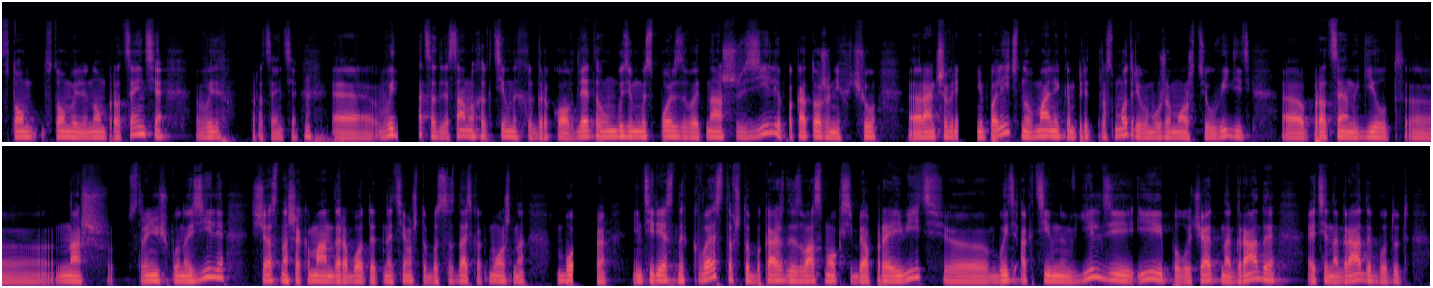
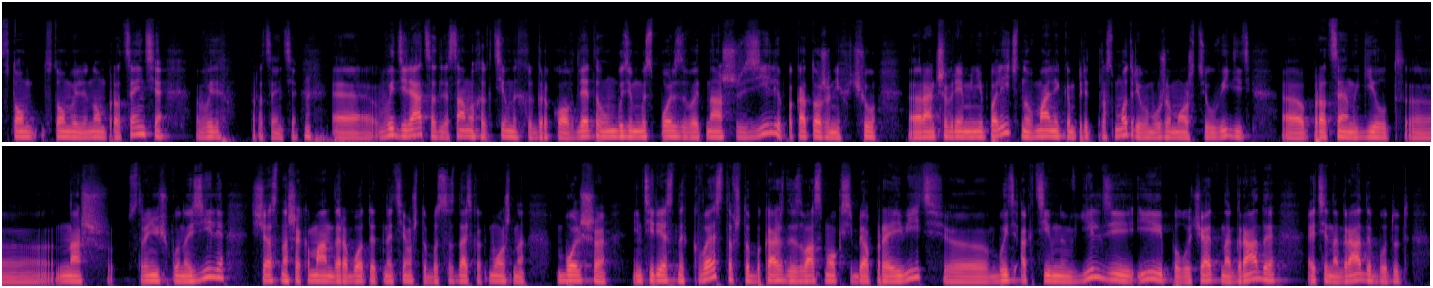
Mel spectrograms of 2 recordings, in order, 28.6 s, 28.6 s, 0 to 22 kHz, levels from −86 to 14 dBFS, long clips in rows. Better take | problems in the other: second | audio cutting out; at 4 s, at 9.5 s and at 20 s

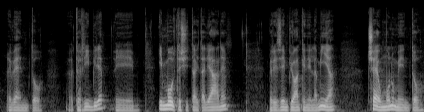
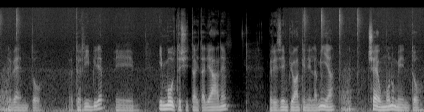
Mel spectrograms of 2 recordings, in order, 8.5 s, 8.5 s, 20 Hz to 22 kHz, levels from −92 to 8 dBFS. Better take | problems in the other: first | hiss; noticeable; until 3.5 s and from 5.5 s on; 15 dB below the speech

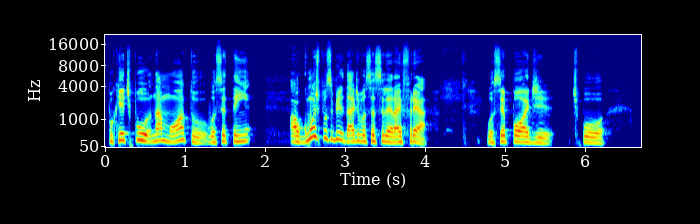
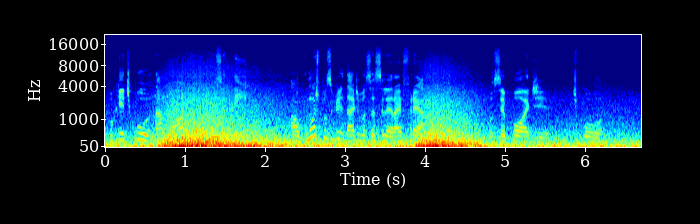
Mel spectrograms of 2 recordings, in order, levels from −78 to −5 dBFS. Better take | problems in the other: first | wind noise on the microphone; heavy; 4 dB above the speech

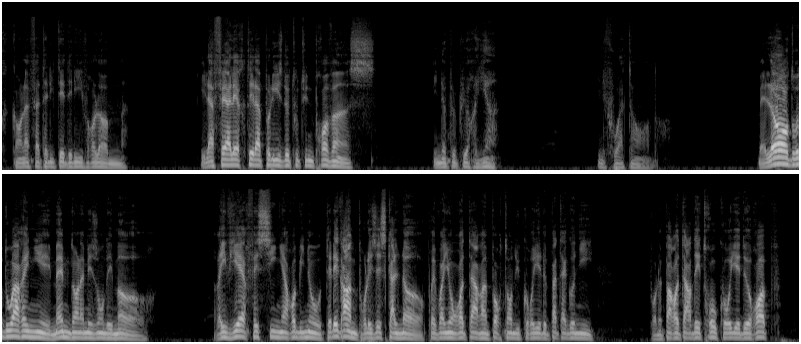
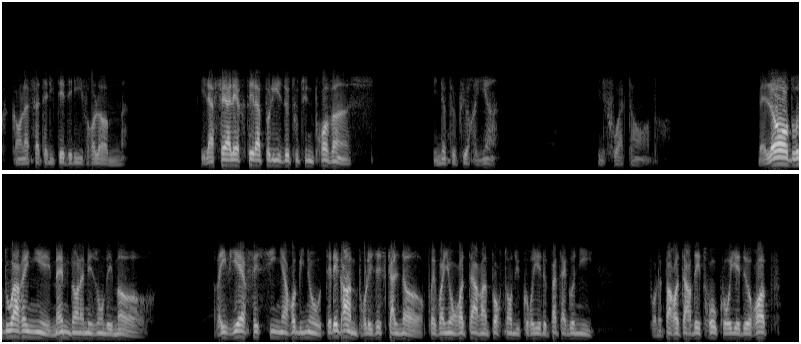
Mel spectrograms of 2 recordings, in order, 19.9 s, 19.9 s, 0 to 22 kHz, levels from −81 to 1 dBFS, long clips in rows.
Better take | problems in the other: first | phone-call audio

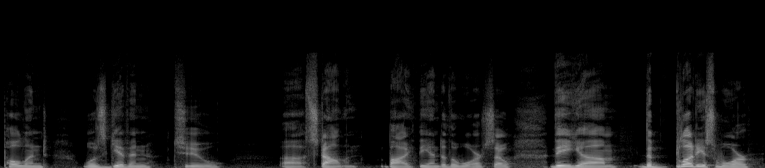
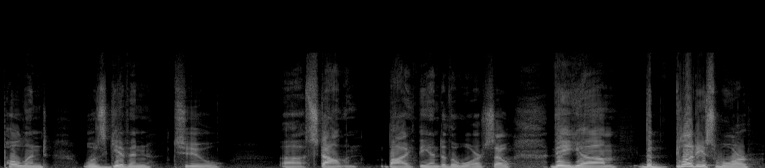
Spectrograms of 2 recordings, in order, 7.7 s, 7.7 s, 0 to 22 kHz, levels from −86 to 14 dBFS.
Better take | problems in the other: first | distortion; slight; 10 dB below the speech

